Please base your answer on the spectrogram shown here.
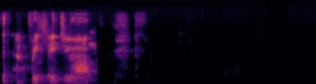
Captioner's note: laughs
